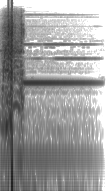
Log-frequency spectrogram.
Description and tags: caja rrev
Mechanical sound of a Kodak printer.
robotic, kodak, printer, robot, hydraulic, machine, mechanical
